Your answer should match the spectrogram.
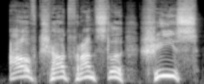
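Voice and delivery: high, loud cry of alarm; yelled dialect outburst, pitched high; old man's shout. A narrator's reading. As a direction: shout an urgent warning, then curse. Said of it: "schrie der alte Schrink".

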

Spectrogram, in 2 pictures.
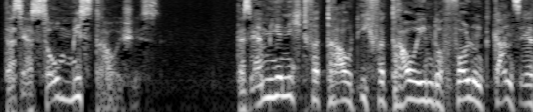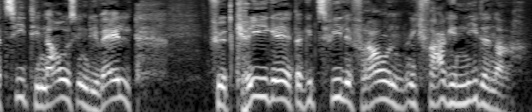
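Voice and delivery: high, loud, indignant queen; angry queen. Acted. The angry queen complaining about the king's mistrust. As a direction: rant it out in outrage at his mistrust. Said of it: "war zornig und hat gesagt".

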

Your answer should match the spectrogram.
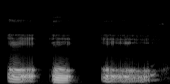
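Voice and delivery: short sobbing "oh"s; repeated woeful moans; moaning. A narrator's reading. Tete lamenting the broken hat, moaning. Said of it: "jammerte Tete".

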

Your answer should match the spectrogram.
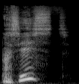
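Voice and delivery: high, alarmed questions; frightened, high-pitched and urgent; trembling voice. Acted. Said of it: "frug Hyazinth mit zitternder Stimme".

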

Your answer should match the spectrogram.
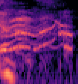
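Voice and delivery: squeaky, breathless giggle; a quick high giggle; high laugh. Real, not acted. Laughing at Jogurette.

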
